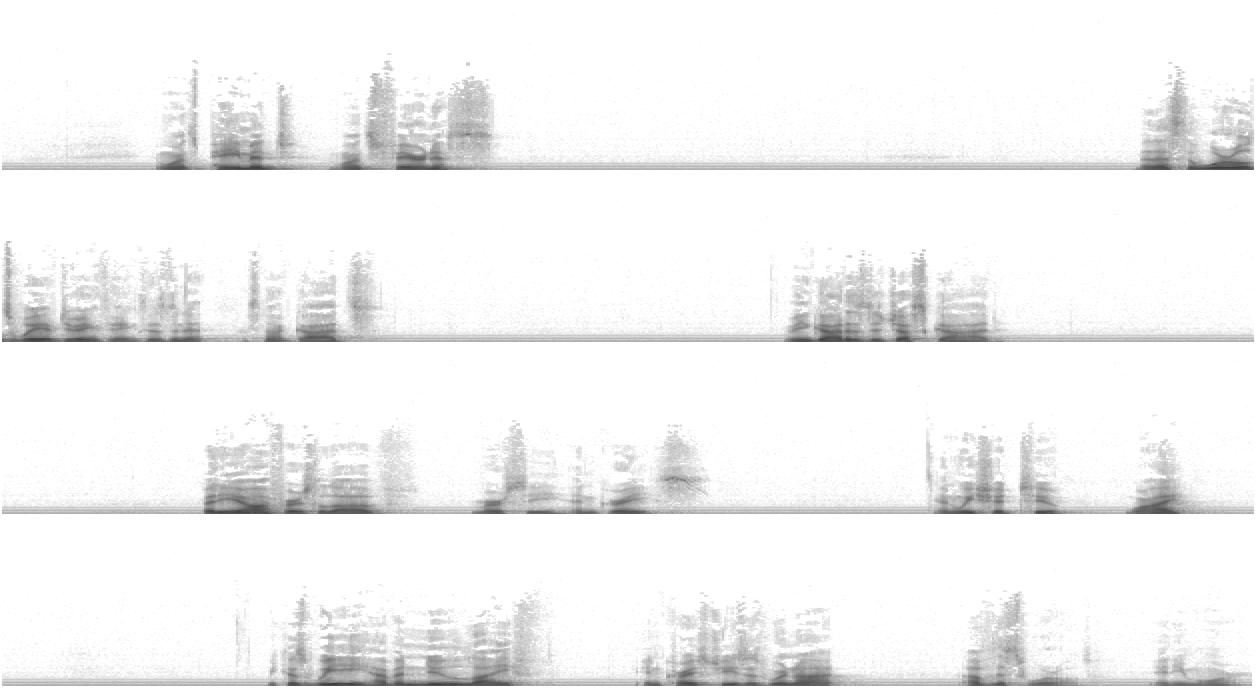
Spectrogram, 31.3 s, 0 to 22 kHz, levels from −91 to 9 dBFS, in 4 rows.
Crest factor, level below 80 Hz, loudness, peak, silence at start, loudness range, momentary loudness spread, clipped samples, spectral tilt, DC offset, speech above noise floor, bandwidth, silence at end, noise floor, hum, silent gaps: 22 dB; -66 dBFS; -27 LUFS; -8 dBFS; 0.95 s; 10 LU; 16 LU; under 0.1%; -8 dB/octave; under 0.1%; 35 dB; 11.5 kHz; 0.1 s; -61 dBFS; none; none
